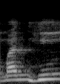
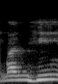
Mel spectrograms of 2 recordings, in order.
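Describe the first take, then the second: First: The h sound comes after the n. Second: The h sound comes after the n.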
